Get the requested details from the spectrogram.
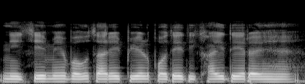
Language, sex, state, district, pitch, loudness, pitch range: Hindi, male, Jharkhand, Ranchi, 125 Hz, -14 LUFS, 125-130 Hz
